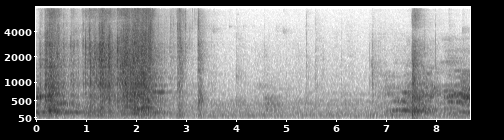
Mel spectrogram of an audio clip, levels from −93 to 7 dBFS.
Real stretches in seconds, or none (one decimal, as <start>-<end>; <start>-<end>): 0.0-7.4; 8.0-8.7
